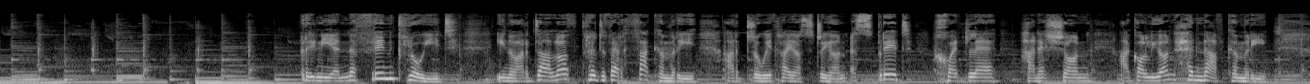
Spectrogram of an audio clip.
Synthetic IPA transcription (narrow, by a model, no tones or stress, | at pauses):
rɪniənəfrɪnkʰl̥ʊjd | inɔardalˠɔðpʰrədvɛrθakʰəmria̰rdrʊwɪðr̥ajɔstrɪɔnəsprɨd̥ | χwɛdlɛ | hanɛʃɔna̰ɡɔlˠjɔnhənav̥kʰəmri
